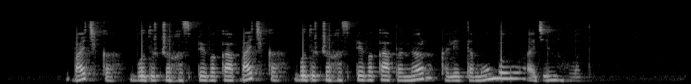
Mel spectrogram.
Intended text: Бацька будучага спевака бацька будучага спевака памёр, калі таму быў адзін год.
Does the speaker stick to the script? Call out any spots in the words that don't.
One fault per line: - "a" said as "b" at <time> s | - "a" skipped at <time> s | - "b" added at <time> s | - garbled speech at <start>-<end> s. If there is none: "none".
none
